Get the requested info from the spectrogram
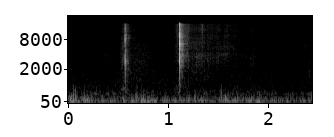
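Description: A golf club striking a ball: two sharp clicks about half a second apart, the second louder, over a low wind rumble on the microphone.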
